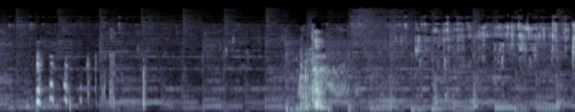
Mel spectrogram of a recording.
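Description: Water is used to wash something: scattered drips and small clinks come first, then a tap runs steadily with continuous splashing through the final seconds.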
